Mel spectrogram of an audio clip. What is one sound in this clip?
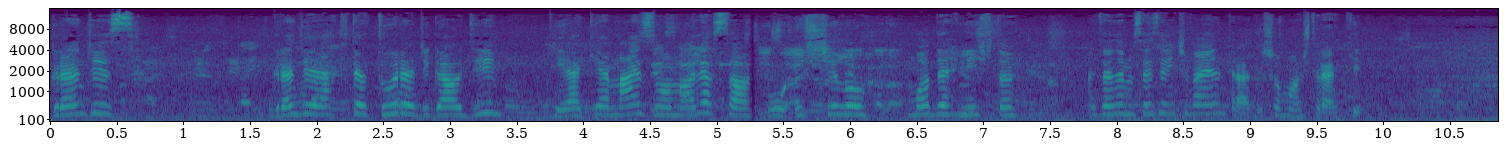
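A woman speaks calmly and close up, outdoors.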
